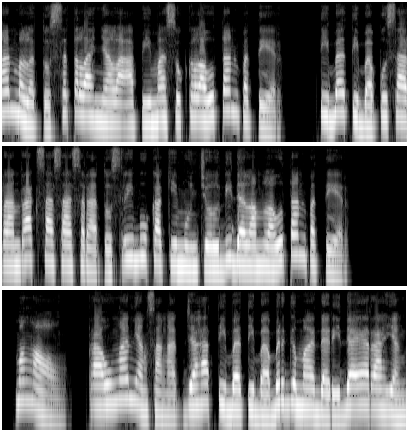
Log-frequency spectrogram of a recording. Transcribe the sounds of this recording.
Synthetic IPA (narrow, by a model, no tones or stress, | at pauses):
anmələt̪ʊsːət̪əlahɲalaːpimasʊkːəlaut̪anpət̪ɪr | t̪ibat̪ibapusaɾanraksasasəɾat̪ʊsribukakimuɲt͡ʃʊldidalamlaut̪anpət̪ɪr | məŋaɔŋ | rauŋanjaŋsaŋat̪̚d͡ʒaɦat̪ːibat̪ibabərɡəmardaɾidaeɾahjaŋ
